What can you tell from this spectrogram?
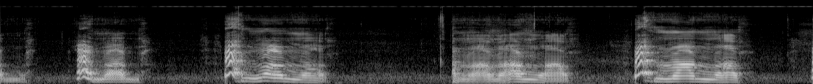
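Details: Samoyed puppy, five months old, 'talking' as if saying 'mama': four drawn-out, wavering, moan-like vocal sounds, each under a second and rich in overtones, separated by short quiet pauses.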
